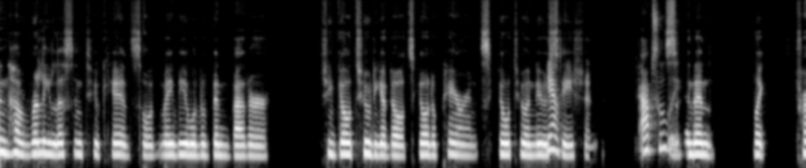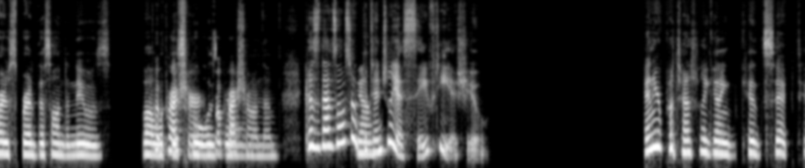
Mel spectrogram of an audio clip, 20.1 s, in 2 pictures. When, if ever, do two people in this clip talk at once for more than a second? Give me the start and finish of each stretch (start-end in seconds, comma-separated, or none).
12.0-13.3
